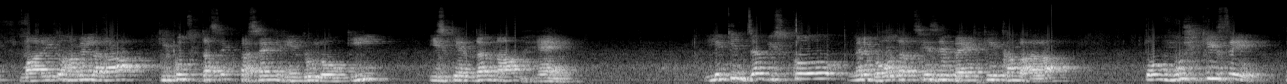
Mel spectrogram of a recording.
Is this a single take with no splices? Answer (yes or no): yes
